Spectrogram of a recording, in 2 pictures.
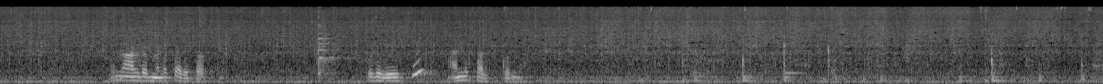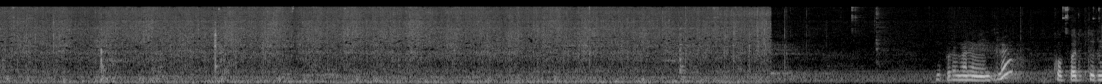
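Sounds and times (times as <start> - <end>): food sizzling in oil: 0.0 - 18.8
spatula scraping a pan: 5.4 - 15.3.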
